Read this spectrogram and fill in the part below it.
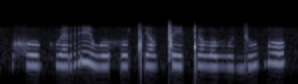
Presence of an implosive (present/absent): present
